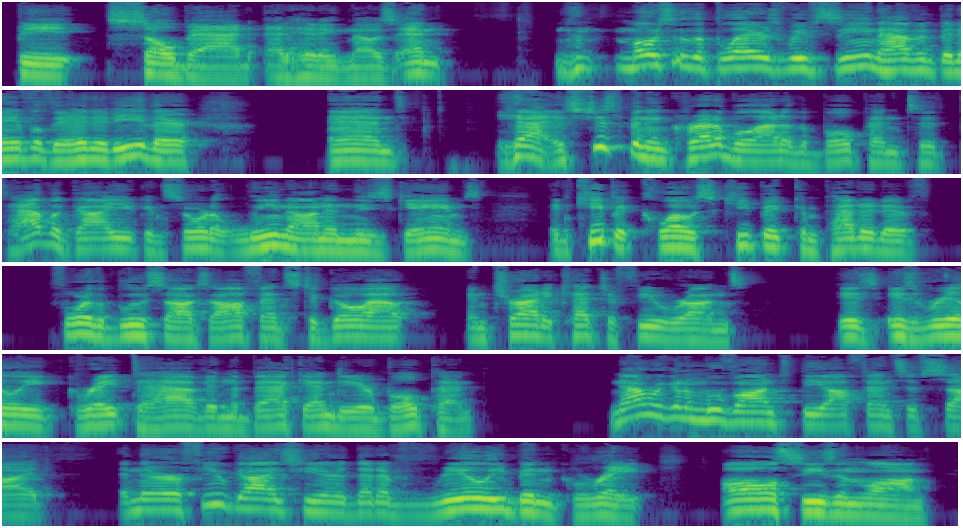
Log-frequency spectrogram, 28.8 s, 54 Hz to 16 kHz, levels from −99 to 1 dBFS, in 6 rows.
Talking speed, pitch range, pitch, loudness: 215 wpm, 120-150 Hz, 130 Hz, -23 LUFS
